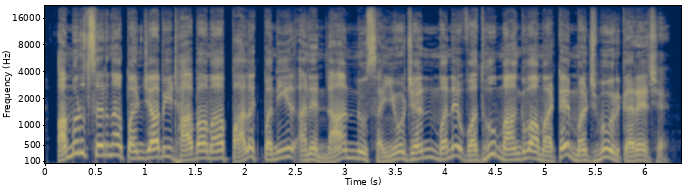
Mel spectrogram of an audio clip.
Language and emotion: Gujarati, happy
